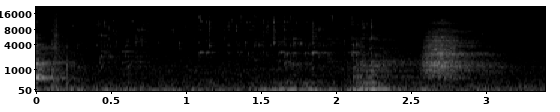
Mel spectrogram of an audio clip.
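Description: Wine being poured into a glass, a soft liquid trickle with a few gurgling splashes that swell near the end. It is quiet, with no talking.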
